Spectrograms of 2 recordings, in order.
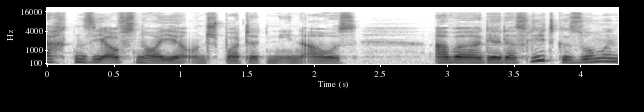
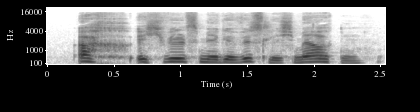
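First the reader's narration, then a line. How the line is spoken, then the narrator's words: Sighing reply. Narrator (German): erwiderte Kohlenpeter seufzend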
